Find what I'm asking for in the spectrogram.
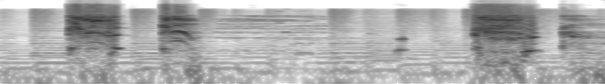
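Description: A person with a cold coughing loudly and close up, several sharp harsh bursts in quick succession separated by short pauses.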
